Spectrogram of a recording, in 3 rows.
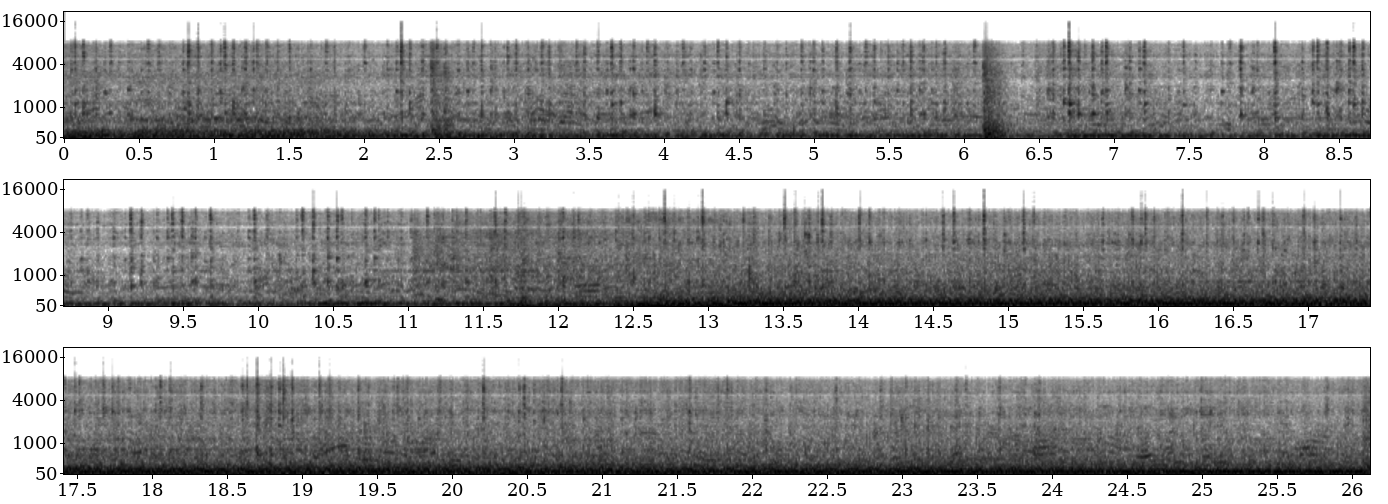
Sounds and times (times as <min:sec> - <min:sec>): Truck: 0:00.0 - 0:26.1
Speech: 0:02.5 - 0:03.9, 0:04.5 - 0:09.0, 0:09.6 - 0:13.0, 0:16.8 - 0:22.2, 0:22.8 - 0:26.1.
